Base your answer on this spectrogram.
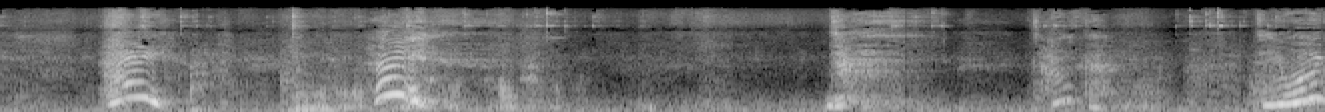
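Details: Alaskan Malamute in a house, whining impatiently when its owner does not figure out what it wants: several short arched whines, rising then falling, spaced a second or more apart, between thumps and scuffling of paws.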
